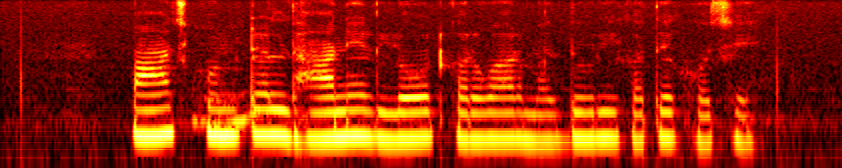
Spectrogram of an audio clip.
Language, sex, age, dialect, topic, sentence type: Magahi, female, 18-24, Northeastern/Surjapuri, agriculture, question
